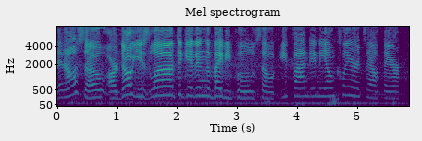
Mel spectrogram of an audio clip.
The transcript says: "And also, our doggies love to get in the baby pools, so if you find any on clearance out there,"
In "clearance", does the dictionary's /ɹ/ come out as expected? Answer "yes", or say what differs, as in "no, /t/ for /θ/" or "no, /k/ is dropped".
yes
